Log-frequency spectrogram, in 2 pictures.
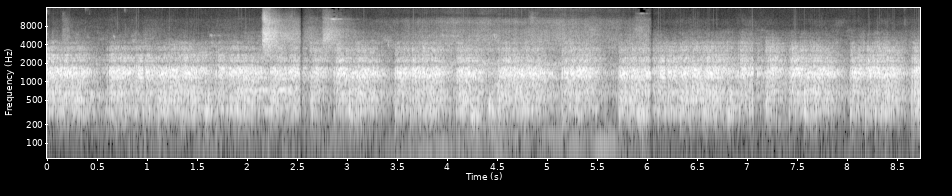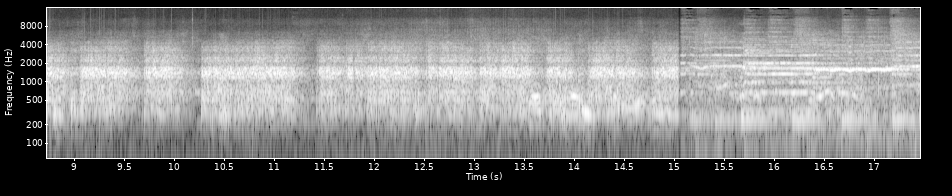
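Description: Harsh, narrow-band sound from a loudspeaker, music and voice mixed together, with its level dipping rapidly. Near the end it gives way to clearer music.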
